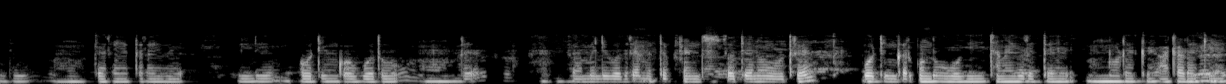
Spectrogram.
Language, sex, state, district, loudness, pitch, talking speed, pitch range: Kannada, male, Karnataka, Chamarajanagar, -21 LUFS, 130 Hz, 110 wpm, 130-135 Hz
